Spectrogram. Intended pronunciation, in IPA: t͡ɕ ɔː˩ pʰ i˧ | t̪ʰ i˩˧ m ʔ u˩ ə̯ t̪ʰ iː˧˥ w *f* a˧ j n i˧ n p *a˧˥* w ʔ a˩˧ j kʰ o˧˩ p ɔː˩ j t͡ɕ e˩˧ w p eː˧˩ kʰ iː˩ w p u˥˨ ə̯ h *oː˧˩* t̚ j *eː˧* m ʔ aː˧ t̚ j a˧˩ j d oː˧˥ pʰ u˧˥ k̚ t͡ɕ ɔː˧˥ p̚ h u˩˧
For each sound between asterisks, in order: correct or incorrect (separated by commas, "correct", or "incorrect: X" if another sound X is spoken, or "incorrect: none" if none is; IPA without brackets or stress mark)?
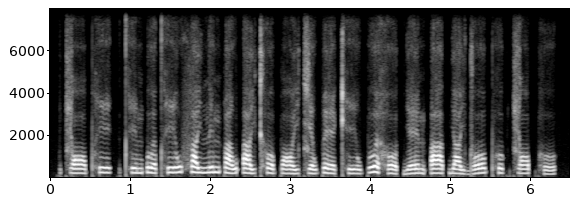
correct, incorrect: a˩˧, correct, correct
